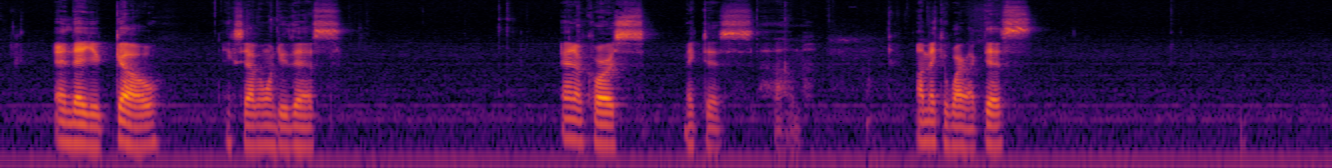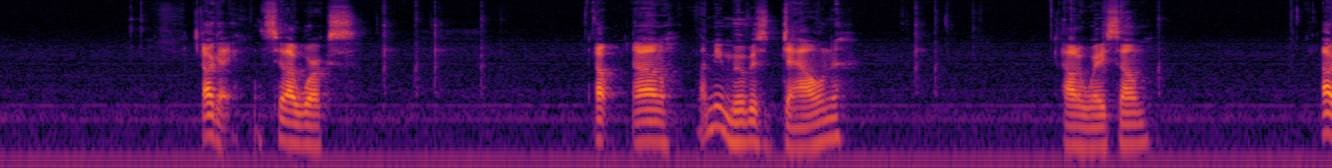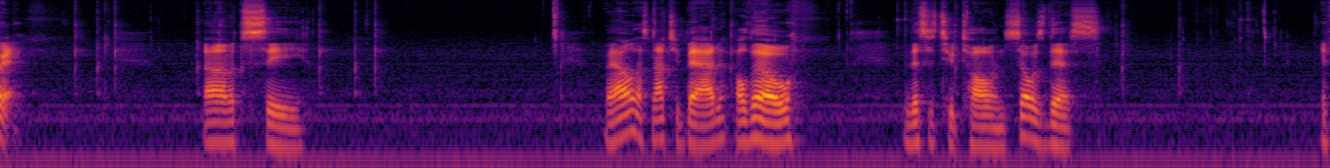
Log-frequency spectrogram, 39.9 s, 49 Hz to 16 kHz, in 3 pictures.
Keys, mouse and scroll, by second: 2.1 a, 2.3 a, 2.6 alt+shift+click, 3.4 g, 5.7 middle click, 8.2 KP_7, 8.9 s, 15.5 a, 15.8 a, 16.0 a, 16.2 a, 16.4-17.1 scroll down 8, 17.1 shift+middle click, 17.6 middle click, 18.3 Tab, 18.8-19.3 scroll up 3, 19.3 Tab, 20.3 alt+h, 20.6-21.5 scroll down 2, 21.5-21.8 scroll down 1, 21.5 KP_1, 22.1-22.4 scroll down 2, 22.4 shift+middle click, 23.0 g, 24.3 middle click, 26.2 h, 26.6 Tab, 26.9-27.3 scroll up 2, 27.4 shift+middle click, 27.7 middle click, 28.8 shift+middle click, 29.3-29.8 scroll up 6, 29.8 shift+middle click, 30.3 middle click, 33.9 shift+middle click, 34.4 Tab, 34.6-35.0 scroll up 3, 35.6 click, 36.1 middle click, 37.4 shift+click, 38.0 middle click, 38.6 a, 38.7 a, 39.0 alt+shift+click.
